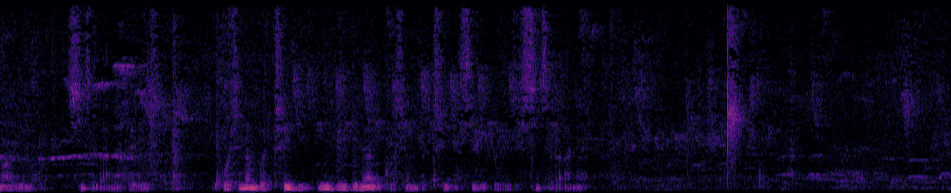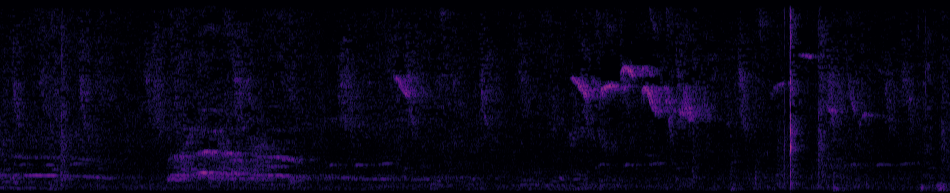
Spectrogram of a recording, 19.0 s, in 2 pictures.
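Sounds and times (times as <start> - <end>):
bird chirps: 0.0 - 7.8, 12.8 - 19.0
sharp click: 7.2 - 7.5, 17.3 - 17.7.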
